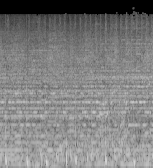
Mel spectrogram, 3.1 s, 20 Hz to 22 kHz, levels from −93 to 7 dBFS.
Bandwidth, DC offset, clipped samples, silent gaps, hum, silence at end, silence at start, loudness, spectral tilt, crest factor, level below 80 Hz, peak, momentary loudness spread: 17 kHz; under 0.1%; under 0.1%; none; none; 0 s; 0 s; -13 LUFS; -3 dB/octave; 14 dB; -32 dBFS; 0 dBFS; 2 LU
